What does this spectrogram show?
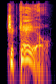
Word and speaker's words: Chequeo: But he was part of the Westerns clique, and he had a nickname of Chakeo, and that's spelled Chequeo.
